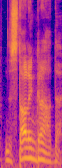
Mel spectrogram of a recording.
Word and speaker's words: Stalingrad: know it as Stalingrad," he puts an emphasis on the grad of Stalingrad. And like for us, it's just like, oh yeah, Stalingrad or Stalingrad or however you pronounce it. But he's like, Stalingrad.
